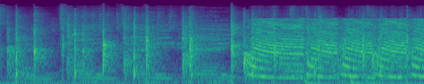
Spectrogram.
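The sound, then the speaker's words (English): A quick burst of sharp hand claps mixed with voices, welcoming a special guest, followed by a steady, loud wash of noise as the clapping runs together. “Clap it up one time.”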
